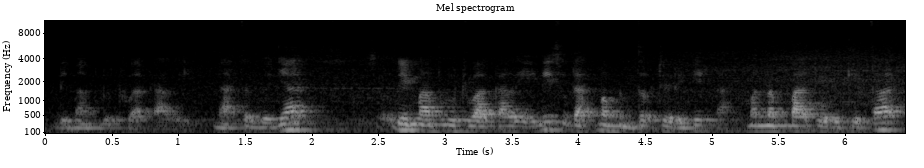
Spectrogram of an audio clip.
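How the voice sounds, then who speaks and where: Against noticeable background noise and audible room echo, a man at a medium pitch talks at a fairly quick pace, with very wide pitch swings and big swings in loudness. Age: 60s. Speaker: election oversight official. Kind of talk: podcast conversation. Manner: hesitant, many fillers.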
